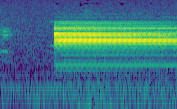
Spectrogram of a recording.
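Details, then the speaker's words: Custom Halloween guitar with guessed electronics wiring and one string, amp turned on for the first time: quiet hiss then a loud, steady high buzz; suspected improper grounding, needs rewiring. "of buzz [Music] that's not good whatever that's on this I think maybe it's not ground properly"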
